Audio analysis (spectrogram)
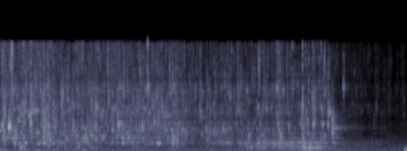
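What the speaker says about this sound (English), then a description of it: "now what you need to do is put this water into this pot" Water pours steadily into a pot in a kitchen, a moderately faint, continuous splashing stream that stops abruptly near the end, with no talking.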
